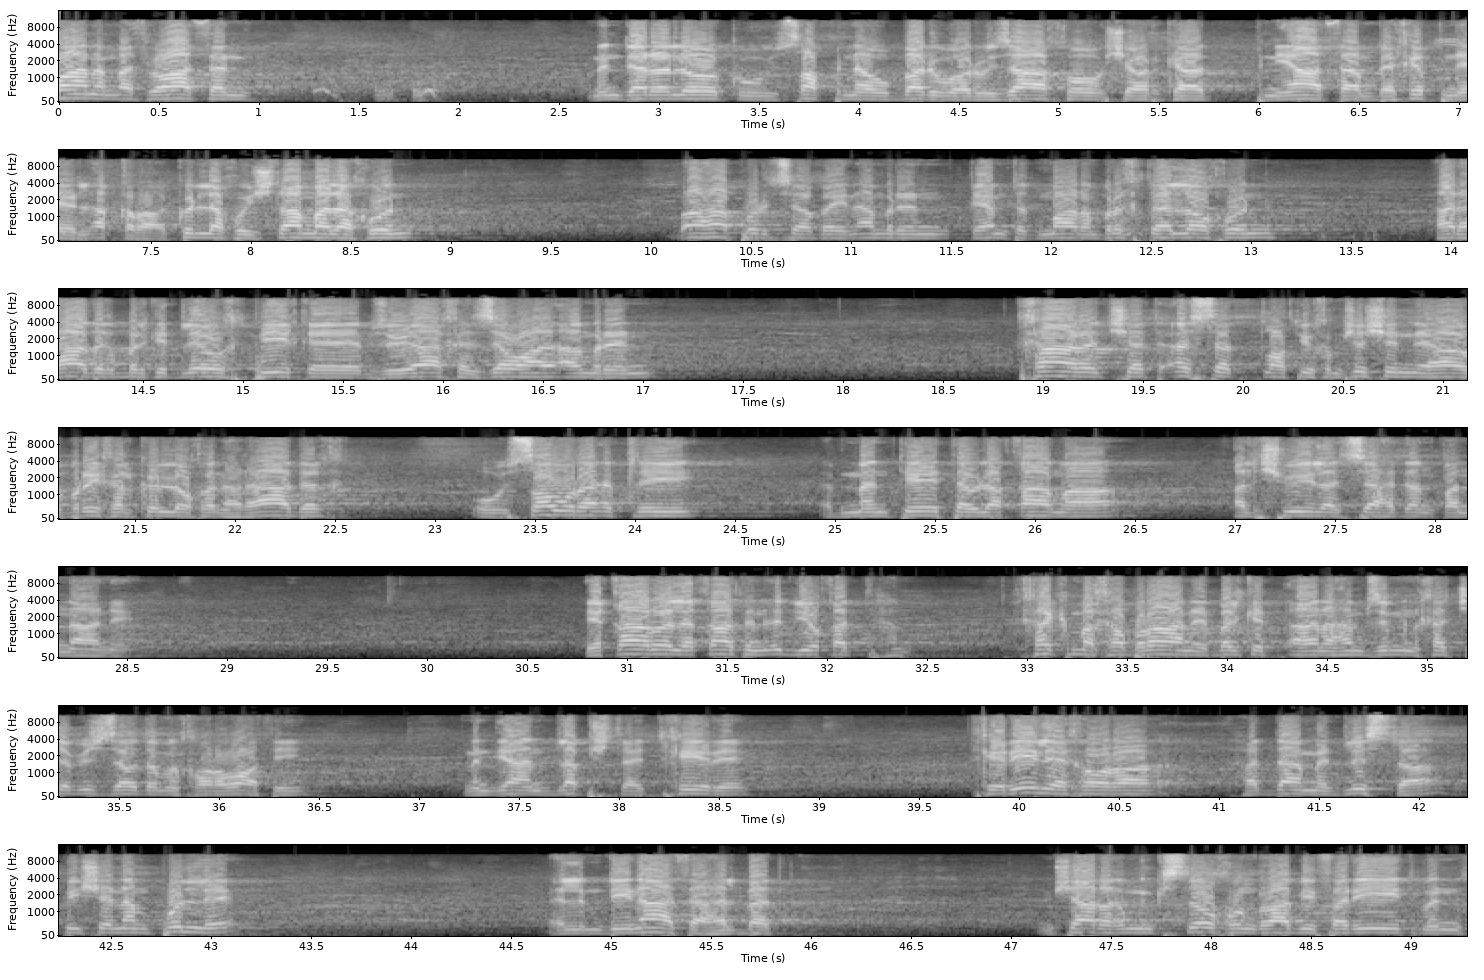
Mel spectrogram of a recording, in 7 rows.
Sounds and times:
Male speech, man speaking: 0.0s - 1.9s, 2.6s - 8.9s, 10.1s - 13.2s, 13.9s - 17.1s, 18.9s - 22.6s, 23.2s - 24.4s, 25.0s - 28.6s, 30.8s - 32.4s, 33.0s - 36.5s, 37.2s - 38.7s, 39.8s - 43.2s, 44.7s - 46.0s, 47.2s - 49.2s.

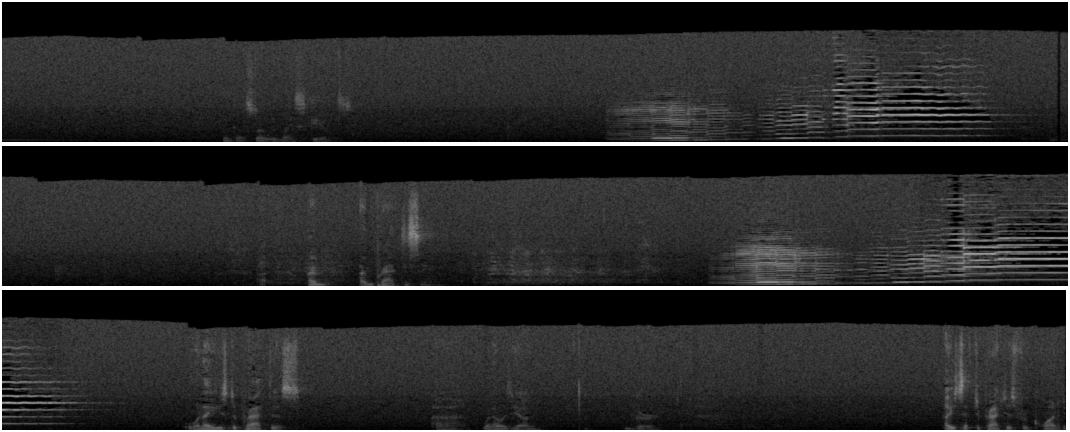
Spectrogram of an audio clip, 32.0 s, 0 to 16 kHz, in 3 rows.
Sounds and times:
Violin, fiddle: 6.1s - 10.3s, 17.8s - 22.3s.

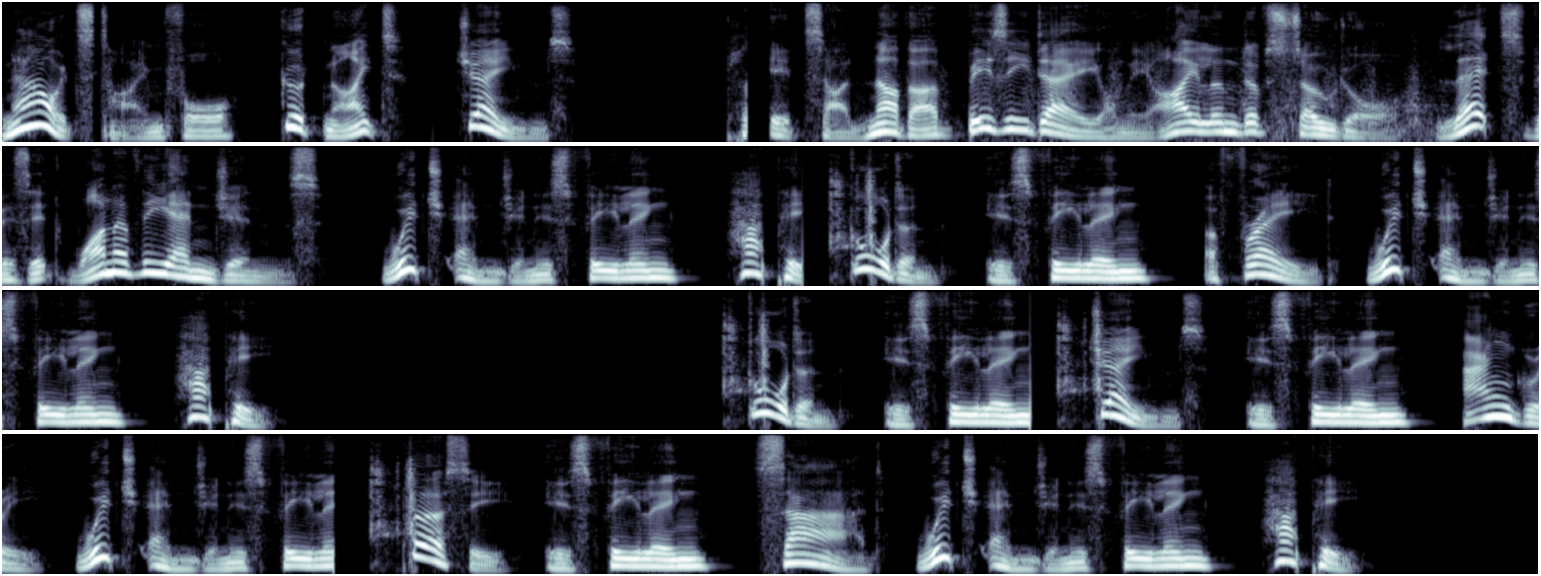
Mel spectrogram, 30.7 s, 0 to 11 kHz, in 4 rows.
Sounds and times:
Speech: 0.0s - 3.0s, 3.6s - 16.8s, 19.0s - 30.0s.

